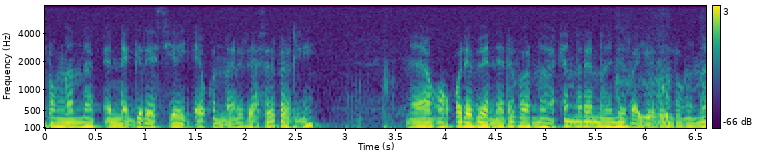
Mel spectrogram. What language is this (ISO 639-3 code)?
mas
